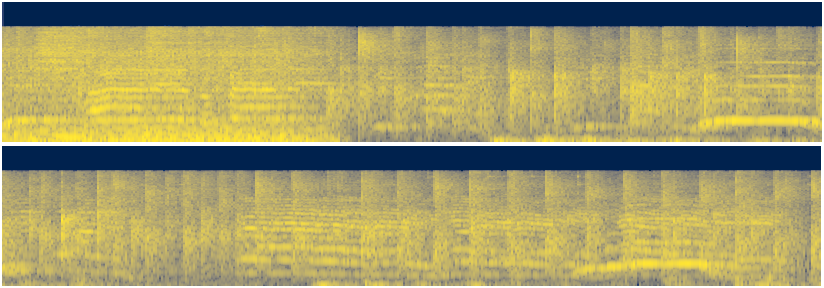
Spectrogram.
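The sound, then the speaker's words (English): An audience claps in dense, steady bursts on request, after being told to clap, with loud shouts and cheering voices rising over it and a strong low rumble at the start. “I asked them to clap, and they did that.”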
